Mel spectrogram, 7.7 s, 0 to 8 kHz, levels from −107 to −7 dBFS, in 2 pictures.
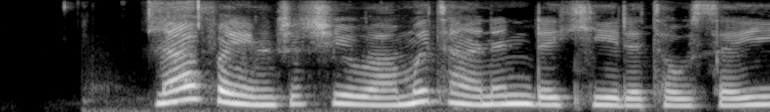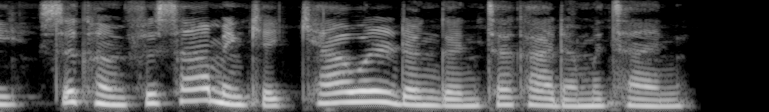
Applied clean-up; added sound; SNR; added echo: neural mask model Resemble Enhance denoiser.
